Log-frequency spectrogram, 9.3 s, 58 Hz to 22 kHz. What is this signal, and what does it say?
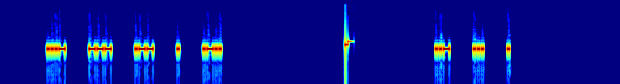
Morse code, heard as a keyed tone, about 40 wpm, spaced as for 19 wpm, 690 Hz. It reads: VOWEL USE
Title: 4x Character Spacing - Top 500 Words - 40wpm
